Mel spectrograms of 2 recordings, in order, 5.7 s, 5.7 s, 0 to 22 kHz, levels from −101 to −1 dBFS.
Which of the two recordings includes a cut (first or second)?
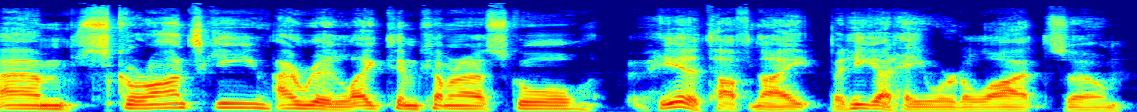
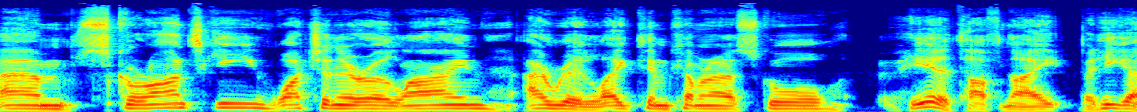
first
